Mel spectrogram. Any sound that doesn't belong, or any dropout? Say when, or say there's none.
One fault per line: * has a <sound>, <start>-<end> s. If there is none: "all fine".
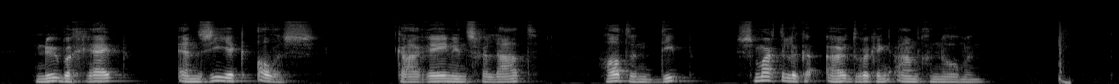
* has a thud, 10.6-10.7 s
